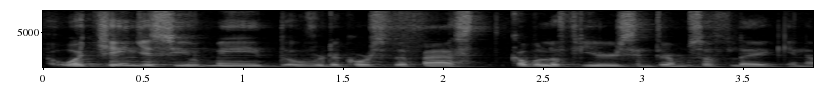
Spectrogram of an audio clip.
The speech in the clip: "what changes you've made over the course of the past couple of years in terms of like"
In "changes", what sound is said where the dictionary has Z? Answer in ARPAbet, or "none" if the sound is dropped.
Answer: S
